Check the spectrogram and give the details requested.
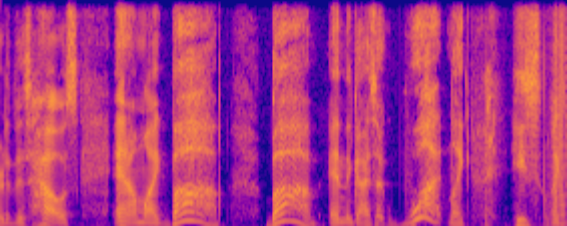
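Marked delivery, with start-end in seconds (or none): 1.7-3.2 drawn-out, high-pitched calling of a name; mock yell. Stranger at the open door calling for the husband, mock yelling. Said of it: "yell for Bob". 4.1-4.5 very high-pitched, incredulous cry; startled retort. Retold or imitated. Man answering a stranger at his door, startled.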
